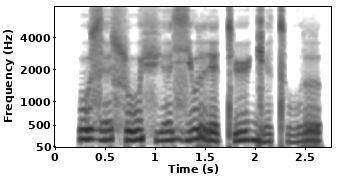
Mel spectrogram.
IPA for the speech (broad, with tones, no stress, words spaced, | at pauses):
u˩zɛ̤˩˧ ɬu˩˧ fʲɛ̤˩˧zʲu˩˥ rɪ˩tʼy˩˧ɡʲɛ̤˩˧ tʰo̤˩˧r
